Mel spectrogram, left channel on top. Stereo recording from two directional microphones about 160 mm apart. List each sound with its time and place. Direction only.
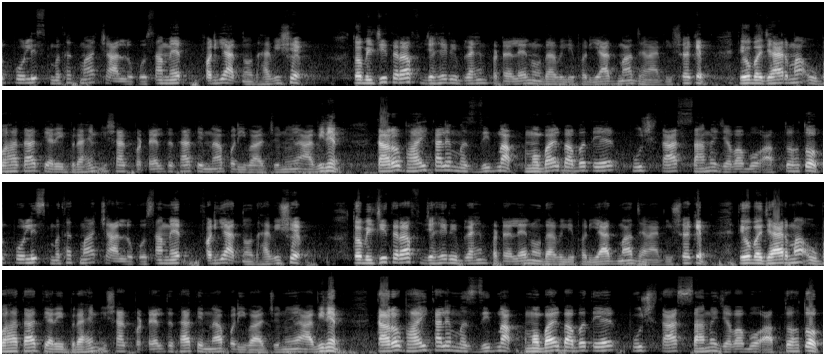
0.2 s a man's voice: 40° right (ahead or behind)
